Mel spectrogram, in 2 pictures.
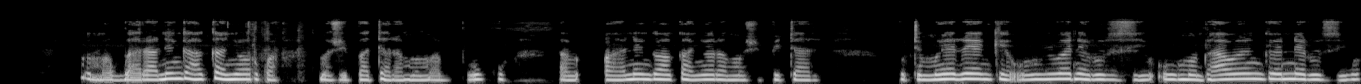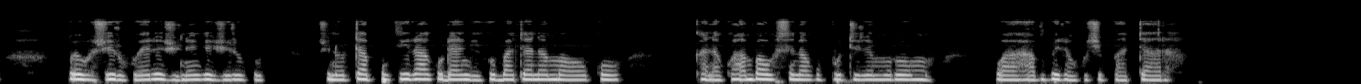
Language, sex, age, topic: Ndau, female, 25-35, health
